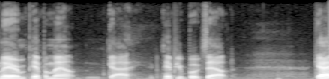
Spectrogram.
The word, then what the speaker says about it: Guy: So, Guy rhymes with buy, high, sigh, high.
